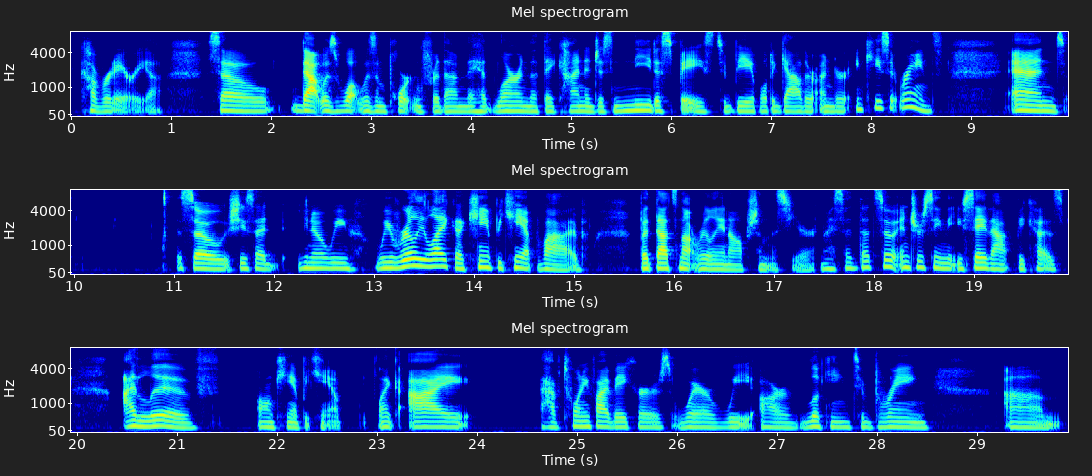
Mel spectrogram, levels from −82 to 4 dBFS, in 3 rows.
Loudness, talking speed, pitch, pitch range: -34 LUFS, 160 wpm, 140 Hz, 130-155 Hz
